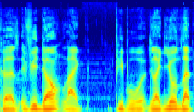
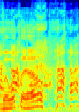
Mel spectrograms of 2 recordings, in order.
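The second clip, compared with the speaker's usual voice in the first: laughing disbelief; 9 semitones higher, 5 dB louder, slower than usual. Real, not acted. Laughing disbelief at friend's remark.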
